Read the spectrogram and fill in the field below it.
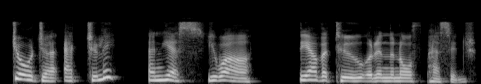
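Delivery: a touch of youthful defiance; lightly voiced rebellious girl. A narrator's reading. Young hostess correcting her aunt, mildly defiant.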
